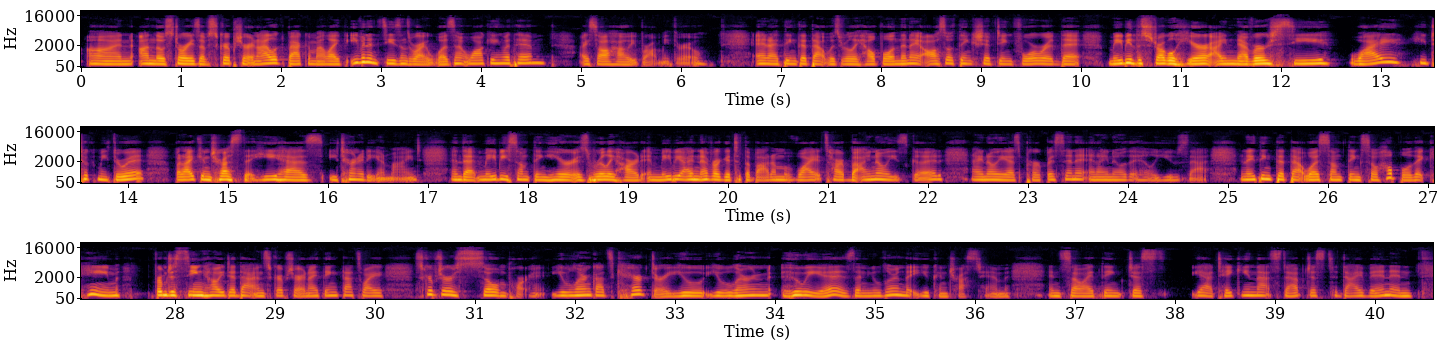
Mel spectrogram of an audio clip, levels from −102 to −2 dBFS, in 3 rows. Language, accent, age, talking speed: English, American, 20-39, 250 wpm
